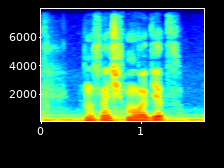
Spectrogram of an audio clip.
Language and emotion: Russian, positive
